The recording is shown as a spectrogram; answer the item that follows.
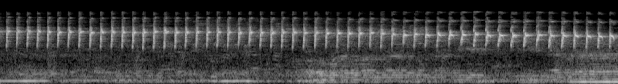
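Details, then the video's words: Lovebird in long ngekek song, played to prompt other lovebirds to join in: rapid repeated high chirps in an unbroken rattling string, pitch easing slightly downward, with a low background hum. "LoveBird Konslet Ngekek Panjang Terbukti Ampuh Pemancing Love Bird Ikut Ngekek"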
